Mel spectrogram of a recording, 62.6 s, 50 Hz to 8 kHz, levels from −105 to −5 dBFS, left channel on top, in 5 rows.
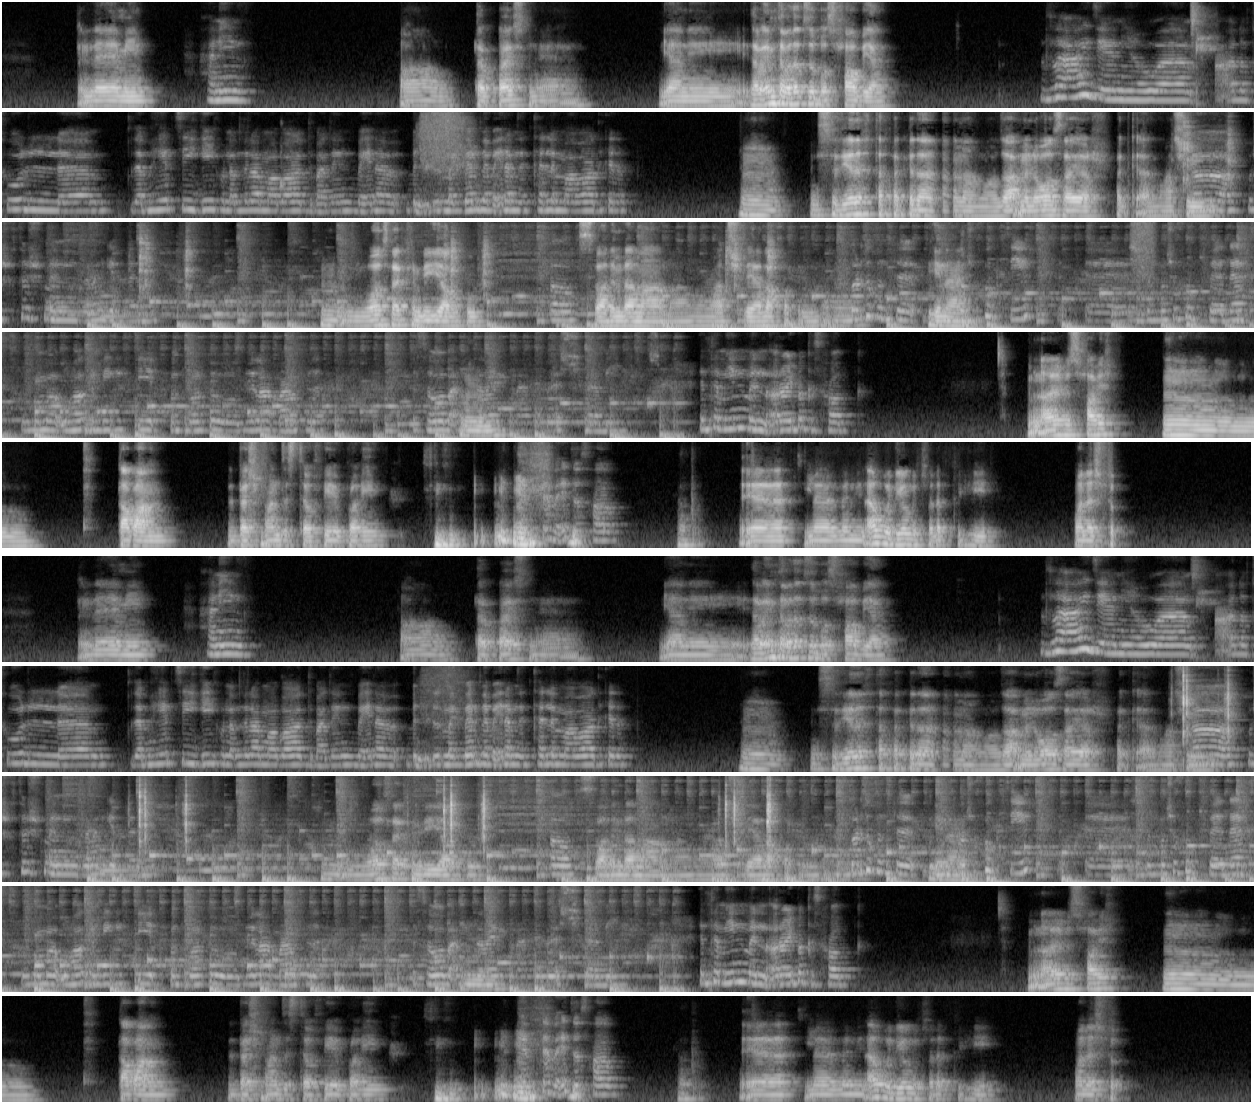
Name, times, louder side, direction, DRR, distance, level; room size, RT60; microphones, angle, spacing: voice 1, 0.8-1.5 4.0-5.9 6.6-8.9 11.9-12.0 16.7-17.1 19.9-24.7 28.2-29.9 30.8-33.6 34.3-34.7 36.3-36.6 42.2-42.6 47.8-48.7 49.2-50.4 50.9-51.0 51.3-51.8 52.4-53.9 54.4-55.9 56.8-57.1 57.5-60.0 60.8-61.2, left 7 dB, 70° left, 0.3 m, -30 dB
voice 2, 2.0-2.5 10.4-18.7 24.4-26.6 30.5-30.8 33.5-40.8 41.7-43.8 44.2-46.0 55.2-56.2, right 1 dB, 15° right, 0.6 m, -41 dB
sound 1, 24.2-25.0 25.2-25.3 25.7-25.8 26.3-27.1 28.1-28.7 29.0-31.0 31.7-31.8 32.0-33.0, right 9 dB, 90° right, 0.4 m, -35 dB
sound 2, 25.5-44.4, right 1 dB, 65° right, 0.8 m, -39 dB
3.2 x 2.3 x 4.1 m
head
